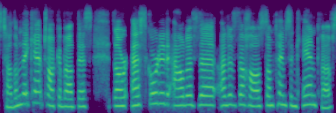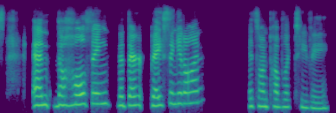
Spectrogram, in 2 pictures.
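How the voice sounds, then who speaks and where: A middle-aged American woman speaking as an interview guest, making an emphatic advocate's case and acting out quotes as she tells stories. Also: high voice. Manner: emphatic, animated storytelling with acted-out quotes. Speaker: interview guest, parents' advocacy group leader. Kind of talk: passionate advocacy talk in an interview.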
